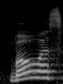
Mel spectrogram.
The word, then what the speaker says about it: boas: Primeiro, na palavra boas, lembre-se de pronunciar as duas vogais.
